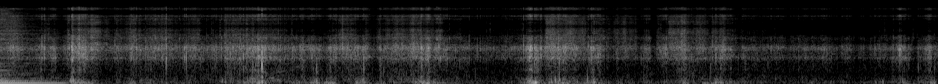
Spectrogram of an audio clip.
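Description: Hiss of a rider carving turns through deep powder snow, swelling and easing every second or two, with a few light knocks and some wind on the microphone.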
